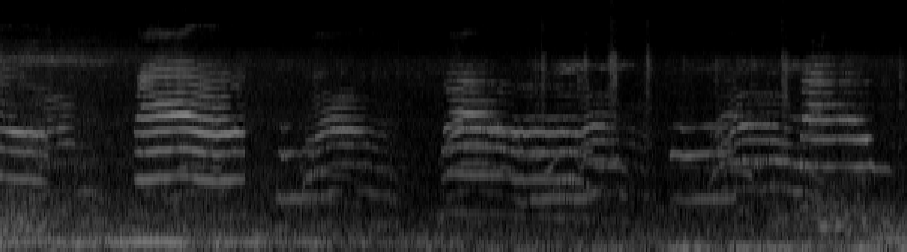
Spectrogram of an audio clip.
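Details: After a new white cat clawed it, a ginger cat eats lying down; a series of harmonic meows and drawn wails, some falling in pitch, separated by short gaps, low room hum beneath.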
